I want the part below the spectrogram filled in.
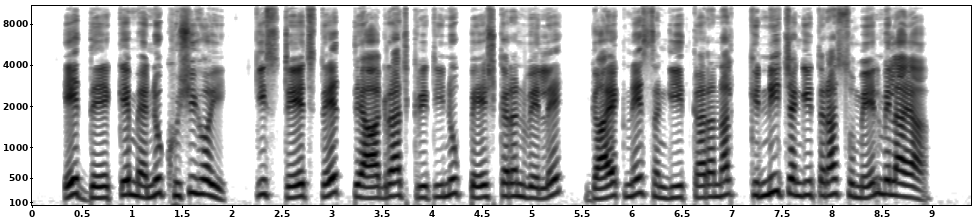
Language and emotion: Punjabi, happy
